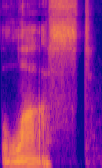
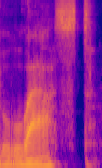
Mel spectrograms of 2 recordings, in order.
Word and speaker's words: last: The first reason I did it was that so people could hear the difference between our vowels, right? So my pronunciation of that word is last. And I would say last.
